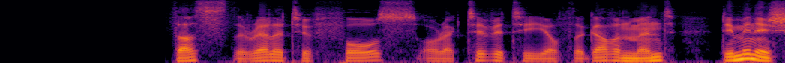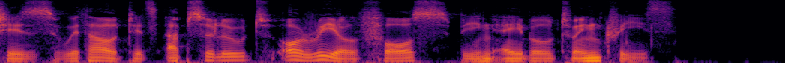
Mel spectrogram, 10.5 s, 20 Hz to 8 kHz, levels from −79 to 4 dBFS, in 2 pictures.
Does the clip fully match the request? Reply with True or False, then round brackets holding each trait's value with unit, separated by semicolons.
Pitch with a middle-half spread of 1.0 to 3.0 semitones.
False (4.2 semitones)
